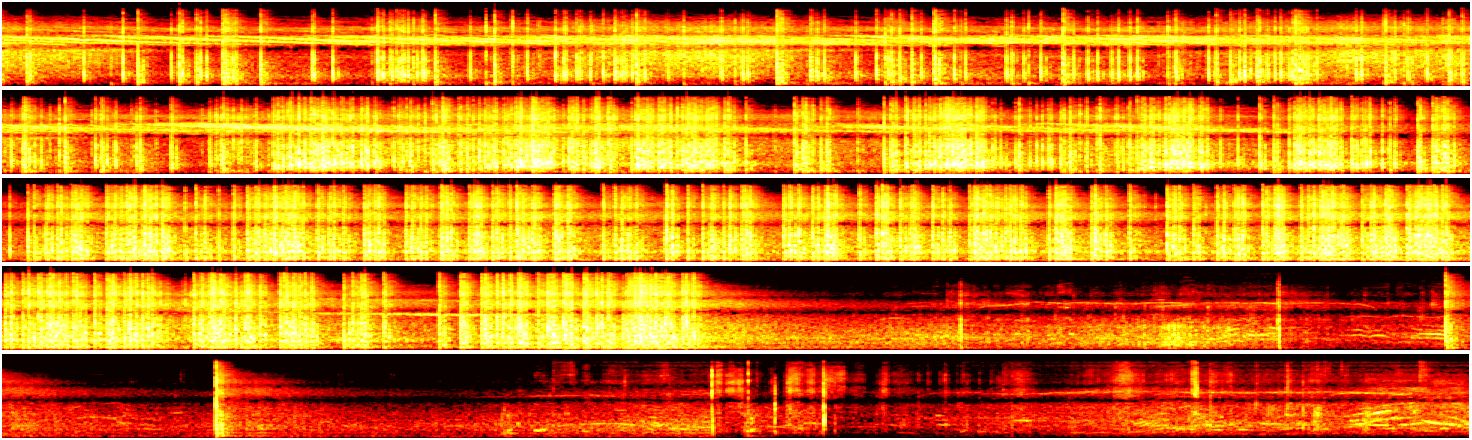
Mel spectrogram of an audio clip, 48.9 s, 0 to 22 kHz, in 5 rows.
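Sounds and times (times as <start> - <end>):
high falling whistle: 0.0 - 8.6, 9.4 - 12.8, 13.4 - 18.8, 30.4 - 33.1, 35.4 - 38.6, 42.2 - 43.6, 45.3 - 48.9
fireworks bangs and crackling: 0.0 - 48.9.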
